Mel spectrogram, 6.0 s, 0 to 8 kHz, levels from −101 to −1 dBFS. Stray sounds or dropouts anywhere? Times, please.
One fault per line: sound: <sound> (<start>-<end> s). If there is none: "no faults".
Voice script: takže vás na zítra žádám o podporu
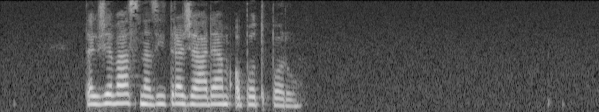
no faults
